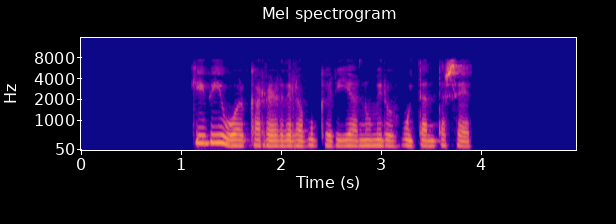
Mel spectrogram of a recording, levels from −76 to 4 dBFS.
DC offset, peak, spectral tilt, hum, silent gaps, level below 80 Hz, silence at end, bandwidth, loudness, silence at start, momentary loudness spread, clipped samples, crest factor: under 0.1%; -6 dBFS; -4.5 dB/octave; none; none; -64 dBFS; 1.05 s; 8 kHz; -23 LUFS; 1.1 s; 8 LU; under 0.1%; 20 dB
